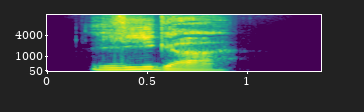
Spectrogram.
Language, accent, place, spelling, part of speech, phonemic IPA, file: German, Germany, Berlin, Liga, noun, /ˈliːɡa/, De-Liga.ogg
- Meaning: league (group or organization)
